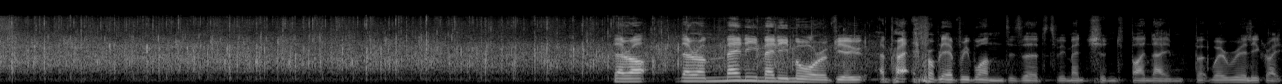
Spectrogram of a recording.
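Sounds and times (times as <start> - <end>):
audience round of applause: 0.0 - 9.4
speech: 6.2 - 12.8.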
